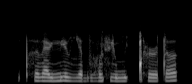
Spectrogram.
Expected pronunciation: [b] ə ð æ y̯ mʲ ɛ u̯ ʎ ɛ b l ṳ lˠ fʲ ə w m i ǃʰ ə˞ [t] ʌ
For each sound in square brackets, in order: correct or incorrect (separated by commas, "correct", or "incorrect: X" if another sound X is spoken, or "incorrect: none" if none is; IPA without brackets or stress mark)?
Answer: incorrect: pʰ, correct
